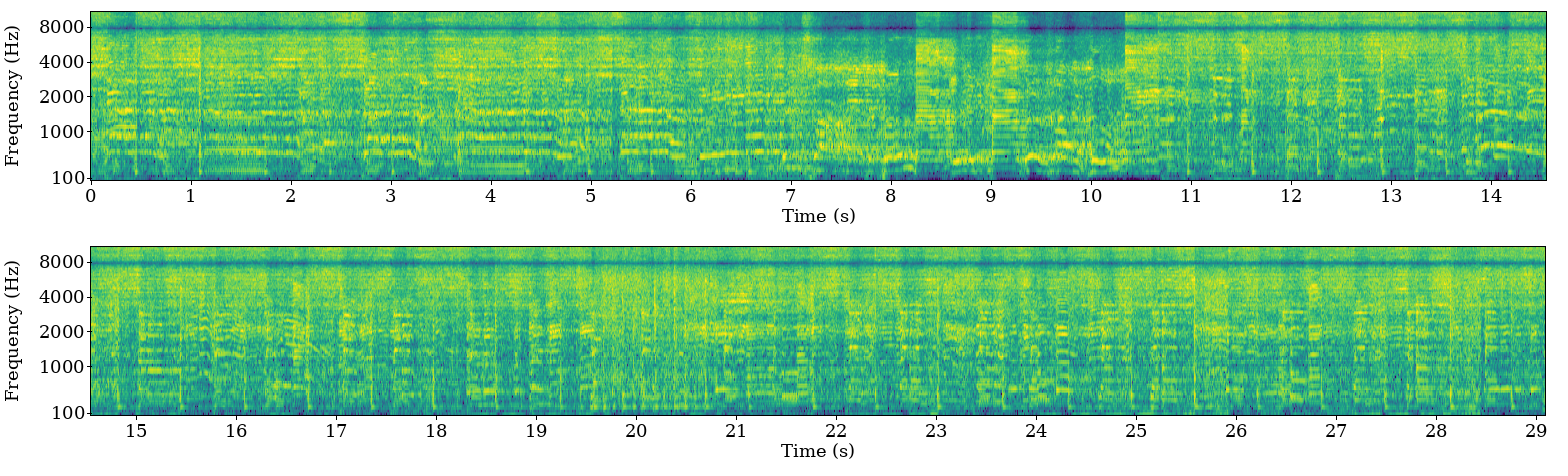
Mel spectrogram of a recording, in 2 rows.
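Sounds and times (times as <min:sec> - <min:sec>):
tenor saxophone: 0:00.0 - 0:06.9, 0:08.1 - 0:09.6, 0:10.3 - 0:29.0
drum kit: 0:00.0 - 0:07.4, 0:10.3 - 0:29.0
upright double bass: 0:00.0 - 0:07.4, 0:10.3 - 0:29.0
person singing: 0:00.0 - 0:09.5, 0:10.3 - 0:29.0.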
